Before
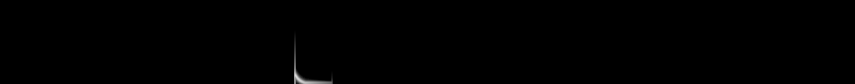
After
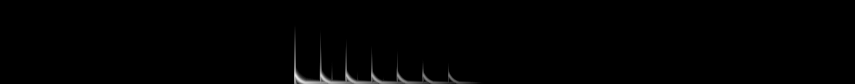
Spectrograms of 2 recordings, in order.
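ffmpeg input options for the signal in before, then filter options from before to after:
-f lavfi -i "aevalsrc='0.501*pow(10,-3*t/0.6)*sin(2*PI*(470*0.102/log(69/470)*(exp(log(69/470)*min(t,0.102)/0.102)-1)+69*max(t-0.102,0)))':duration=0.37:sample_rate=44100"
-af "highpass=47,dynaudnorm=framelen=310:gausssize=5:maxgain=9dB,aecho=1:1:256|512|768|1024|1280|1536:0.422|0.215|0.11|0.0559|0.0285|0.0145"

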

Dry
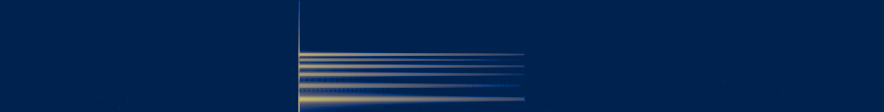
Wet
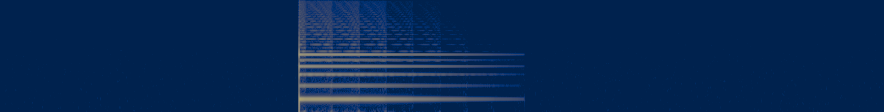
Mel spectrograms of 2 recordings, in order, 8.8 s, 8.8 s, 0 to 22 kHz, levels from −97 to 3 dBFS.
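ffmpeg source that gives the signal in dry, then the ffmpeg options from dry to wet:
-f lavfi -i "aevalsrc='0.158*pow(10,-3*t/2.29)*sin(2*PI*473.57*t)+0.0188*pow(10,-3*t/2.29)*sin(2*PI*950.53*t)+0.0355*pow(10,-3*t/2.29)*sin(2*PI*1434.24*t)+0.0708*pow(10,-3*t/2.29)*sin(2*PI*1927.98*t)+0.0168*pow(10,-3*t/2.29)*sin(2*PI*2434.92*t)+0.119*pow(10,-3*t/2.29)*sin(2*PI*2958.06*t)':duration=2.25:sample_rate=44100"
-filter_complex "[0:a]acrossover=split=550[link_01][link_02];[link_01]acrusher=bits=2:mode=log:mix=0:aa=0.000001[link_03];[link_03][link_02]amix=inputs=2:normalize=0,acompressor=threshold=-30dB:ratio=5,adynamicequalizer=threshold=0.00398:dfrequency=1500:dqfactor=0.7:tfrequency=1500:tqfactor=0.7:attack=5:release=100:ratio=0.375:range=2:mode=cutabove:tftype=highshelf"

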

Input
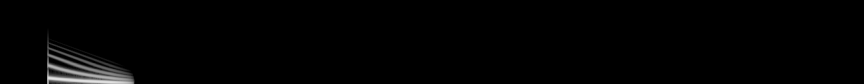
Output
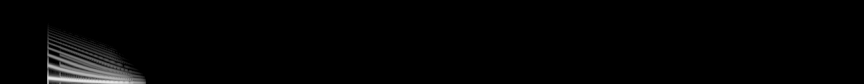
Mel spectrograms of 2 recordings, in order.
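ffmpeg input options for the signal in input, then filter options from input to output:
-f lavfi -i "aevalsrc='0.422*clip((0.86-t)/0.23,0,1)*tanh(2.24*sin(2*PI*300*0.86/log(65/300)*(exp(log(65/300)*t/0.86)-1)))/tanh(2.24)':duration=0.86:sample_rate=44100"
-filter_complex "[0:a]asplit=2[link_01][link_02];[link_02]asoftclip=type=tanh:threshold=-19dB,volume=-8dB[link_03];[link_01][link_03]amix=inputs=2:normalize=0,aecho=1:1:121:0.168"

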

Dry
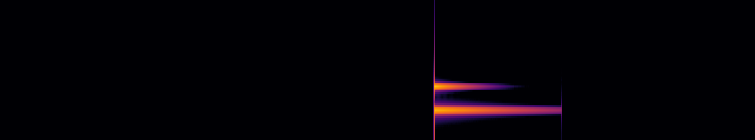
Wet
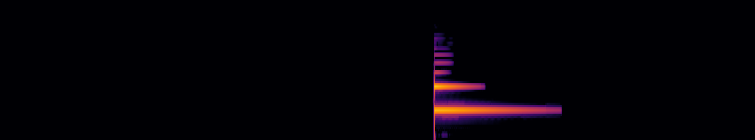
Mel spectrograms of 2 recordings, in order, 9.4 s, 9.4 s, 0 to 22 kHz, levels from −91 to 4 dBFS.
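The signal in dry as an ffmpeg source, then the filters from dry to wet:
-f lavfi -i "aevalsrc='0.224*pow(10,-3*t/2.48)*sin(2*PI*868*t)+0.398*pow(10,-3*t/0.85)*sin(2*PI*1736*t)':duration=1.59:sample_rate=44100"
-filter_complex "[0:a]afftfilt=real='re*gte(hypot(re,im),0.0224)':imag='im*gte(hypot(re,im),0.0224)':win_size=1024:overlap=0.75,asplit=2[link_01][link_02];[link_02]volume=17dB,asoftclip=hard,volume=-17dB,volume=-6dB[link_03];[link_01][link_03]amix=inputs=2:normalize=0,highpass=110,lowpass=2600"

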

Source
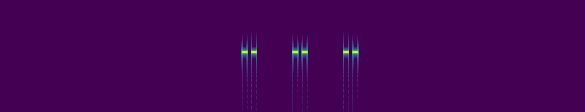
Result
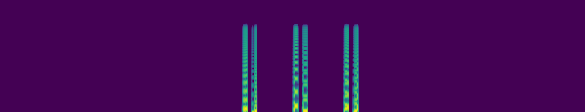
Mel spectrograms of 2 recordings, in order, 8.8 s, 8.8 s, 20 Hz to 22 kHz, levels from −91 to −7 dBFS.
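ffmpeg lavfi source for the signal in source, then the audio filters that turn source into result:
-f lavfi -i "aevalsrc='0.668*sin(2*PI*3270*t)*clip(min(mod(mod(t,0.76),0.14),0.08-mod(mod(t,0.76),0.14))/0.005,0,1)*lt(mod(t,0.76),0.28)':duration=2.28:sample_rate=44100"
-af "agate=range=-33dB:threshold=-7dB:ratio=16:detection=peak,aresample=16000,acrusher=samples=42:mix=1:aa=0.000001:lfo=1:lforange=25.2:lforate=0.37,aresample=44100"

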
